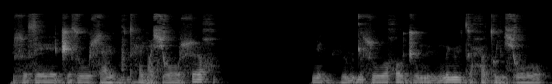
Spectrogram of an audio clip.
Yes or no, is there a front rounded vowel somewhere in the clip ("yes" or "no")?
yes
